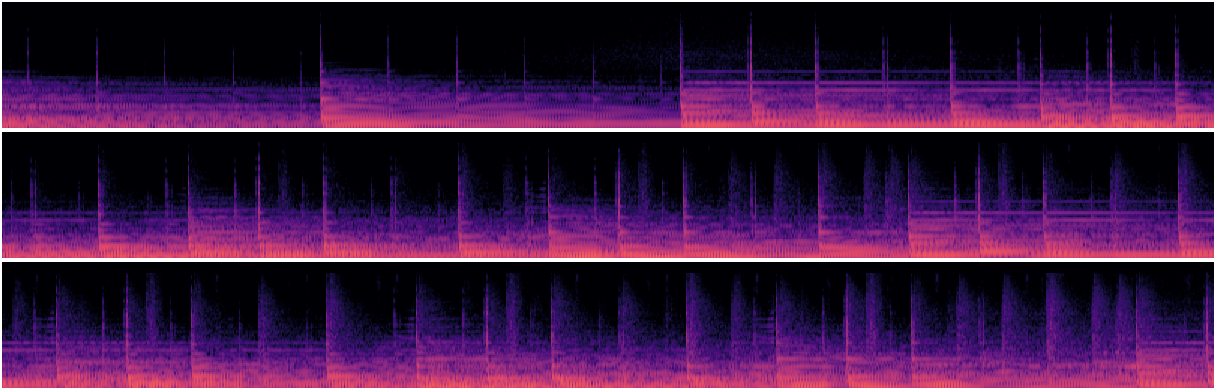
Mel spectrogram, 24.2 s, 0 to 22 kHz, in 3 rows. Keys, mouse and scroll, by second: 0.0 shift+click, 0.6 shift+click, 1.2 shift+click, 2.2 click, 3.5 click, 4.0 click, 4.9 click, 5.4 click, 7.8-8.9 drag, 9.6 click, 12.8-14.4 drag, 15.5-17.2 drag, 18.2 p, 20.5 alt+middle click, 20.9 w, 22.5 click, 23.1 alt+click, 24.0 alt+middle click.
